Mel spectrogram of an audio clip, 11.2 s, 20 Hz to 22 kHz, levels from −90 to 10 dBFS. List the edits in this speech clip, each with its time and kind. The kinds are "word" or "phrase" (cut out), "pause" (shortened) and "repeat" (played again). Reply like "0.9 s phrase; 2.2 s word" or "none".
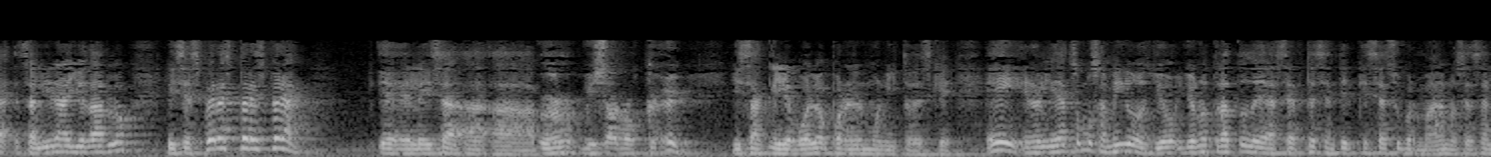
4.0 s word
